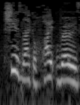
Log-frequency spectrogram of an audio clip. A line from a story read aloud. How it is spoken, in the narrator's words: they cried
